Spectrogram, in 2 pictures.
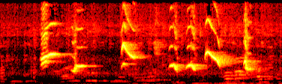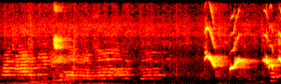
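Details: A greater green leafbird sings to stir up other leafbirds, mixing sharp rising and falling whistles with a rapid trilled passage. A low hum sits beneath the middle section.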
